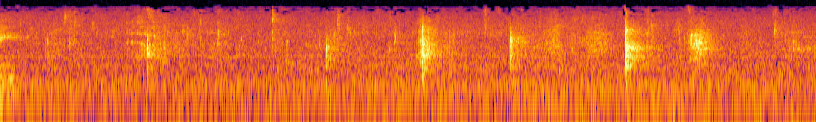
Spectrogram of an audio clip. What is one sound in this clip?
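Food crackles as fingers tear fried chicken apart.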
